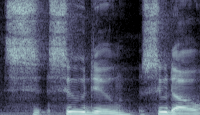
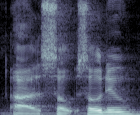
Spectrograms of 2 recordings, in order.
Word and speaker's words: sudo: It's this sudo. I never say that right. I think it's actually pronounced sodu, but I always say it wrong.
